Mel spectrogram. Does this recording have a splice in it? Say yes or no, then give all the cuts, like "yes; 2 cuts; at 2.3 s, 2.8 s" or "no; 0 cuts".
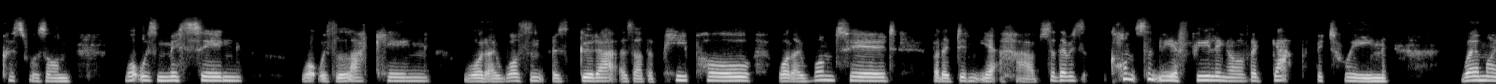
no; 0 cuts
